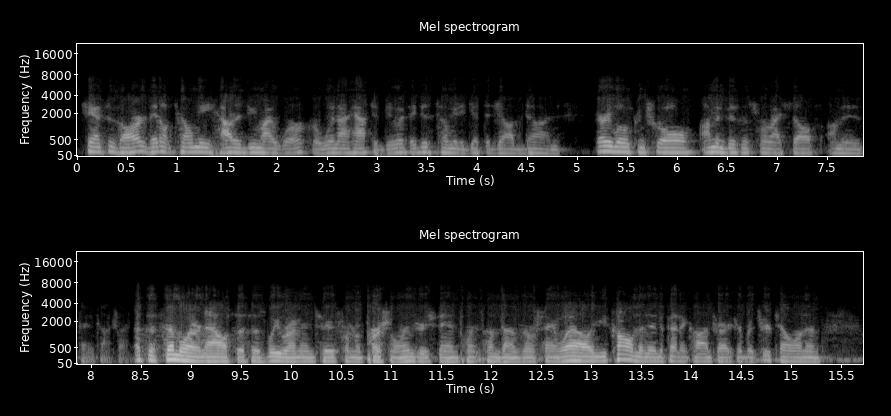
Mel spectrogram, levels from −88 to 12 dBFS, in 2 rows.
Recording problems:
garbled, watery; badly

